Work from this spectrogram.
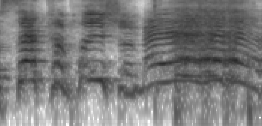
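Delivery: very high, shrill, annoying exclaiming voice. Mimicking how other resellers talk about set completion: imitating annoying resellers. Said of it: "but they go".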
